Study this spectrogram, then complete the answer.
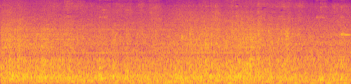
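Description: A diesel-electric locomotive's engine rumbles as it rolls past.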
